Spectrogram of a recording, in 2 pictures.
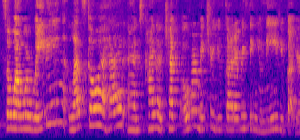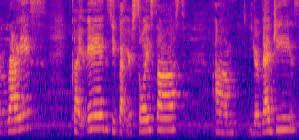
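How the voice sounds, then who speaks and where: A woman's voice: sits high, measured pace, fairly bright tone, slight background noise. A woman in her thirties from the United States, chatting upbeat with lots of ums as she hosts a live cooking demo from her home kitchen. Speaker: cooking instructor. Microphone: phone camera propped close. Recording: roomy, slightly distant phone audio.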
